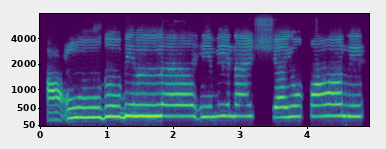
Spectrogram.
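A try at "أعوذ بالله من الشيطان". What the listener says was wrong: A'udzu billah. Kurang rendah sedikit. Terlalu tinggi. A'udzu billah.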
